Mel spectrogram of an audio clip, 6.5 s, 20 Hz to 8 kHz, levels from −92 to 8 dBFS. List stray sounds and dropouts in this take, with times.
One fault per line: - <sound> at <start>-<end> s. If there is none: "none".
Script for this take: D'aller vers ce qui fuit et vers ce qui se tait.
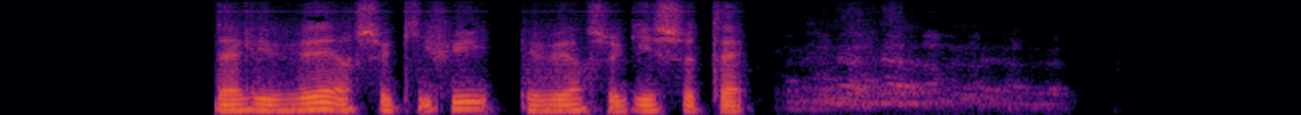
- laugh at 3.9-5.4 s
